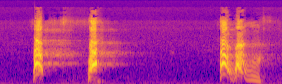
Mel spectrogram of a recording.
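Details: A household with Papillons and a Yorkshire Terrier: two short, bright barks close together, a pause, then a double bark that drops into a rough, lower tail.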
